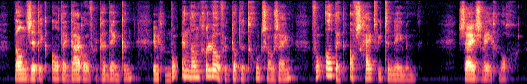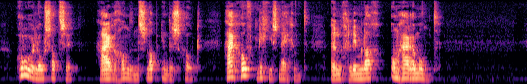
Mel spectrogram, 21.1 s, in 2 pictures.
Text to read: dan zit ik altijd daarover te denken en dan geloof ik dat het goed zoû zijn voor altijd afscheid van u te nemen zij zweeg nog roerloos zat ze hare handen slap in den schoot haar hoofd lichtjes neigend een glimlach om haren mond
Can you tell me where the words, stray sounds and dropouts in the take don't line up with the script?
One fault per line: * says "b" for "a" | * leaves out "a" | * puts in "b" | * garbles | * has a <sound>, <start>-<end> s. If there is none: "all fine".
* garbles
* leaves out "van"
